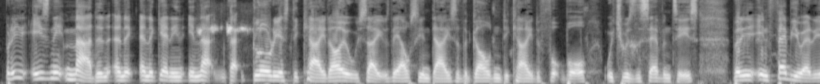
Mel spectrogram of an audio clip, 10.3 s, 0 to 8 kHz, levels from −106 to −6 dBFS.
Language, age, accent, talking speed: English, 40-59, British, 205 wpm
